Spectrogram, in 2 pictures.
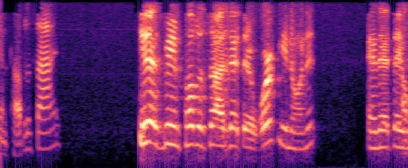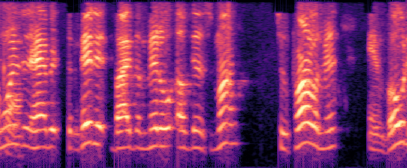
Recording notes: TNTSuperfantastic Conference Call - Wednesday, November 9, 2022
